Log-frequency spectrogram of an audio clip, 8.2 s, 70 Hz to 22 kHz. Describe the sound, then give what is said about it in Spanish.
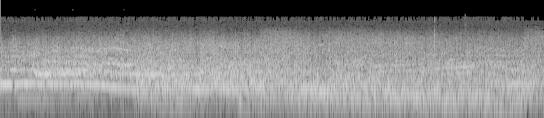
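A Formula 1 Ferrari race car takes a left-hand corner and brakes hard, its loud, screaming engine tone dropping in pitch early on within a dense, continuous roar that stays loud throughout. “Ese es el sonido de un Fórmula 1 tomando una curva de izquierdas, clavando los frenos ante lo que era inevitable.”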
